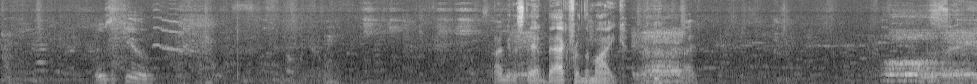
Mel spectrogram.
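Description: Older men and women chat and murmur quietly.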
